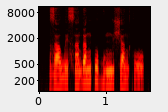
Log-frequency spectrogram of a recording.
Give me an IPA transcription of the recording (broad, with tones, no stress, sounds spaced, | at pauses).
z aː˨ w e˨ s ã˦ ɗ a˦ n p o˦˨ ɓ u˦ ŋ ɪ˦ ʃ aː˨ n k o˨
